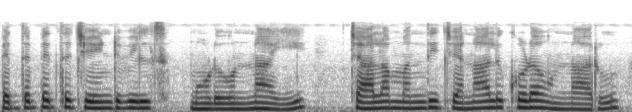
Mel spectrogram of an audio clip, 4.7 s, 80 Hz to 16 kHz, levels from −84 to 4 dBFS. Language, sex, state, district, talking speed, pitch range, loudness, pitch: Telugu, female, Telangana, Hyderabad, 125 wpm, 190-220 Hz, -12 LUFS, 210 Hz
